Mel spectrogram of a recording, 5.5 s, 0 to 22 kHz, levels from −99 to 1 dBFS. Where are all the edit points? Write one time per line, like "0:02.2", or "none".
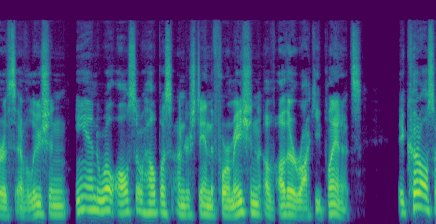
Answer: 0:03.4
